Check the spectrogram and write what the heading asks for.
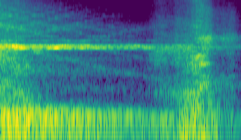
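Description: Intro sound effect: a deep rumble with a steady high tone and sweeping glides, fading away, then a short whooshing swell near the end.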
